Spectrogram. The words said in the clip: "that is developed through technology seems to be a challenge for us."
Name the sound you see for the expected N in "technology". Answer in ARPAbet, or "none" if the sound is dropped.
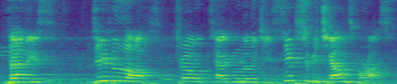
N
